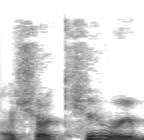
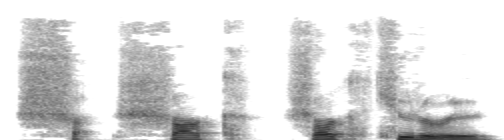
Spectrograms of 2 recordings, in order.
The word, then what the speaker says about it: charcuterie: Oh my God, just like a charcuterie board of ideas. How do you say that? Charcuterie. You gotta put the shark into it, right?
